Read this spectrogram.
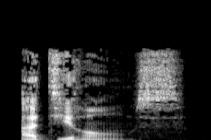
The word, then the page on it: attirance: francais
